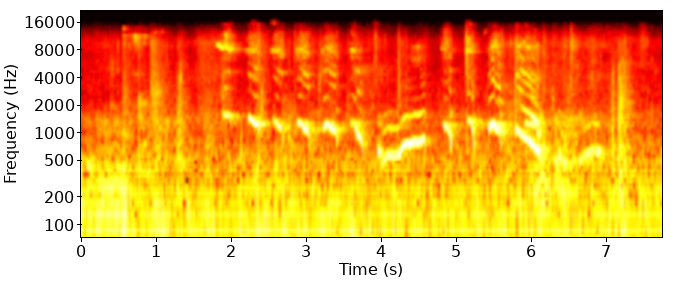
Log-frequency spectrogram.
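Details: Settling into their foster home with HART, five Lab mix pups let out short, repeated downward-bending whimpers and yips, roughly two per second, plus a few clicks and knocks, a low hum beneath.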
